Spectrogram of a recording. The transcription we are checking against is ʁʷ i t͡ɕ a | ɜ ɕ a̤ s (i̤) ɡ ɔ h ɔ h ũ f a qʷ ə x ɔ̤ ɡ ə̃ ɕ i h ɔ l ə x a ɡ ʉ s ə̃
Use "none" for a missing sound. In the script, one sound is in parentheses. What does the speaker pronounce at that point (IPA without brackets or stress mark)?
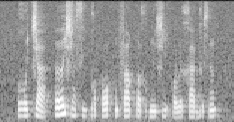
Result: i̤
